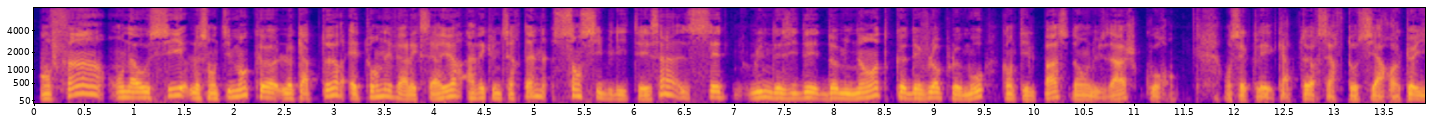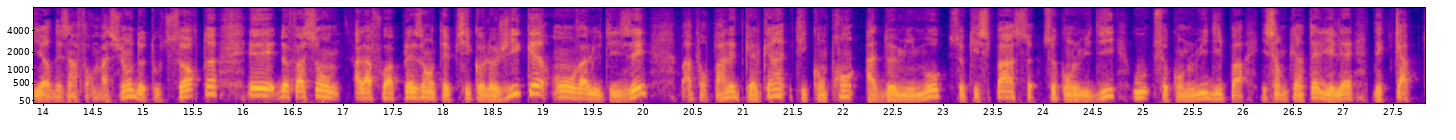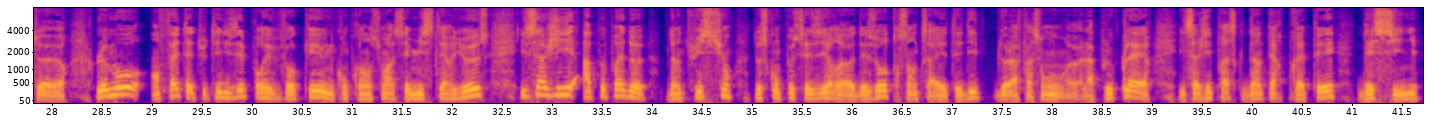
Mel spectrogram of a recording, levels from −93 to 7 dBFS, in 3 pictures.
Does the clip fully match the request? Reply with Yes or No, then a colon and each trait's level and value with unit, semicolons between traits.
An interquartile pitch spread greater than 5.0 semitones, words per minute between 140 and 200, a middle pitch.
No: wide, 5.5 semitones; average, 195 wpm; low, 115 Hz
